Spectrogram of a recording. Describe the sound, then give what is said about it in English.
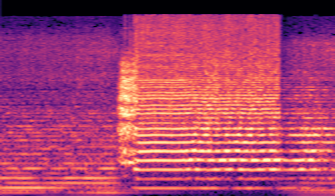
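A loud, blaring air horn blast, a jump-scare sound in a movie, holds steady, then surges even harsher and brighter for about a second before easing back down. The tone is sustained, with no voices. “Yeah, King always has a good air horn in his movies.”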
